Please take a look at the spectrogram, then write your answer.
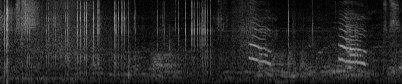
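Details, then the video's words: Sick female cat stuck in a closed-off alley, calling desperately for help. A burst of clattering and rustling comes first, then two loud, descending meows about two seconds apart. "Cat trapped in an alley desperately meows for help"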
